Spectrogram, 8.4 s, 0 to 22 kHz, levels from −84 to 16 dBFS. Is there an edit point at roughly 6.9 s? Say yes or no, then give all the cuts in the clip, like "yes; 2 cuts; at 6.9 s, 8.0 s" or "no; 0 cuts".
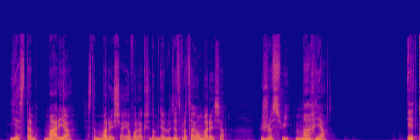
no; 0 cuts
